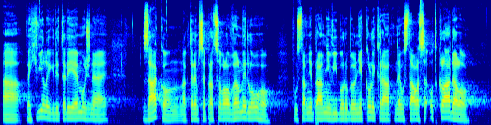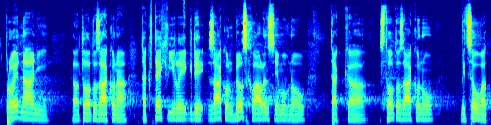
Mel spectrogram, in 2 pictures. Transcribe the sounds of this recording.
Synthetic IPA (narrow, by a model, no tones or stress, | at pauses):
ʔavɛxviːlɪɡdɪt̪ɛdɪjɛmo̞ʒnɛː | zaːko̞nːak̚t̪ɛɾɛːmsɛpɾat͡so̞valovɛlmɪdlo̞wɦo̞ | fʔuːst̪avɲɛpɾaːvɲiːmviːbo̞ɾubɪlɲɛko̞lɪkɾaːt̪nɛust̪aːlɛsɛʔo̞t̪klaːdalo̞ | pɾo̞jɛdnaːɲiː | t̪o̞ɦo̞t̪o̞zaːko̞nat̪akft̪ɛːxviːlɪɡdɪzaːko̞nbɪlsxvaːlɛnsɲɛmo̞vno̞w | t̪ak | st̪o̞ɦo̞t̪o̞zaːko̞nu | vɪt͡so̞wvat̪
